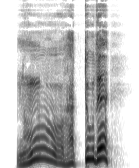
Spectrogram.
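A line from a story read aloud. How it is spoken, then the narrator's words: Uncertain mutter. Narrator (Russian): неуверенно пробормотал я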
